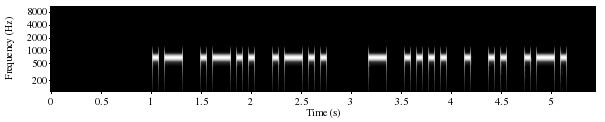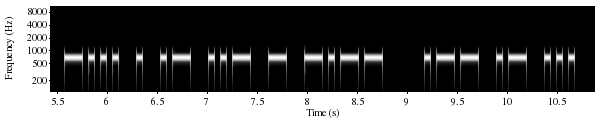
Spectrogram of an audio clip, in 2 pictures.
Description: Morse code, heard as a keyed tone, about 20 wpm, 700 Hz. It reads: ALL THEIR BEAUTY WAS
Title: Sentences from Top 1000 Words - Review Part 2 - 20wpm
